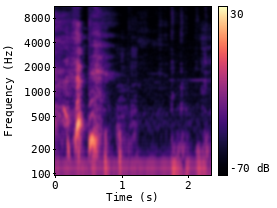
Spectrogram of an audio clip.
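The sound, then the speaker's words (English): Keyboard typing as a web search is entered on a work computer: a short run of soft, quick key clicks near the end, after a brief faint vocal sound. “You do the sketch, and I'm going to Google it. On your work computer.”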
